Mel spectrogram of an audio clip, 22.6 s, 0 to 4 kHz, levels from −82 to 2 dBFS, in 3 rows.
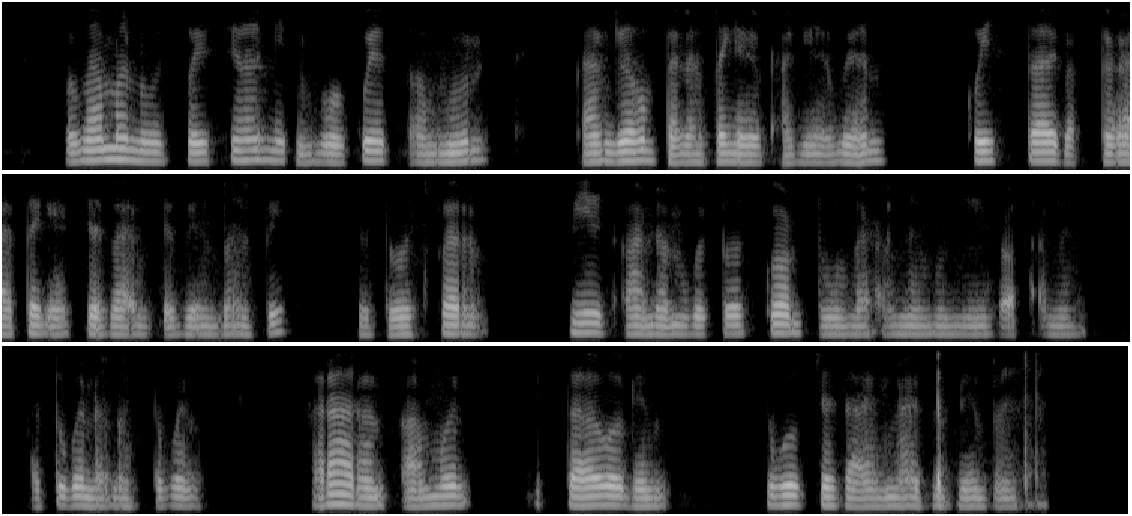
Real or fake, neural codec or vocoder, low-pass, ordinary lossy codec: fake; autoencoder, 22.05 kHz, a latent of 192 numbers a frame, VITS, trained on one speaker; 3.6 kHz; none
